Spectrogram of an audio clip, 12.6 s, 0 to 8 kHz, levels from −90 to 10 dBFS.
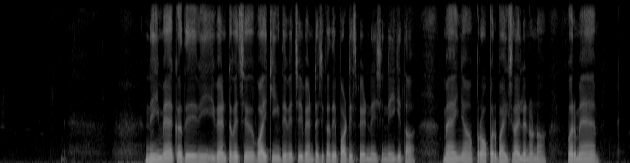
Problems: constant background noise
